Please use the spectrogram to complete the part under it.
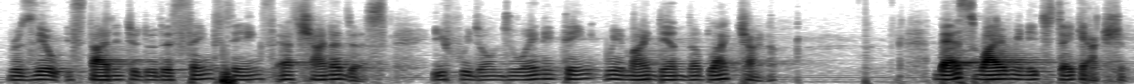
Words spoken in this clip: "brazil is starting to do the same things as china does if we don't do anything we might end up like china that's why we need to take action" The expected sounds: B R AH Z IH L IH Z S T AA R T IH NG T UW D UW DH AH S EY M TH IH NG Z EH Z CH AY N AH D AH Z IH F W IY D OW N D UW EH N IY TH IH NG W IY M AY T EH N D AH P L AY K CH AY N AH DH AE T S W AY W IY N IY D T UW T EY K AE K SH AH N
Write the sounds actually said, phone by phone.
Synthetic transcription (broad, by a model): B R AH Z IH L IH Z S T AA R T IH NG T UW D UW DH AH S EY M TH IH NG Z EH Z CH AY N AH D AH Z IH F W IY D OW N D UW EH N IY TH IH NG W IY M AY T EH N D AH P L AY K CH AY N AH DH AE T S W AY W IY N IY D T UW T EY K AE K SH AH N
